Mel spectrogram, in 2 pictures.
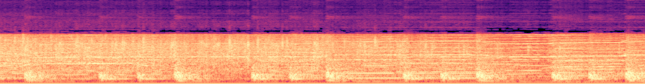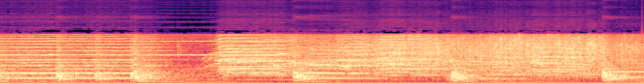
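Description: Cornet-and-drum band (Spanish banda de cornetas y tambores) playing a processional march live: bugle-like cornets hold chords over steady drum beats. The sound thins briefly about eight seconds in, then the full band comes back.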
